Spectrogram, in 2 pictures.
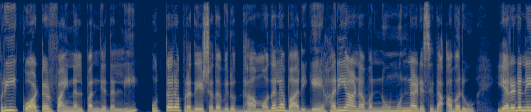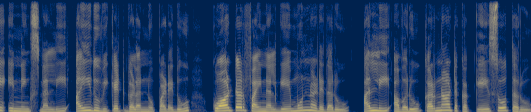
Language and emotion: Kannada, neutral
